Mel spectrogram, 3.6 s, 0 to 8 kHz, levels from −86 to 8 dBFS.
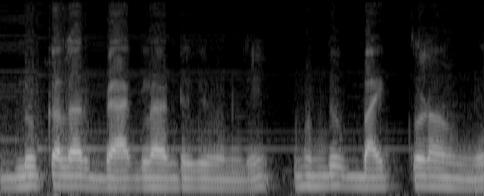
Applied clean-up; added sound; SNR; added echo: neural separator model SepFormer DNS4.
